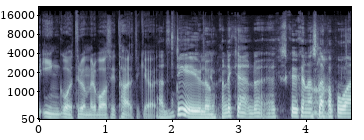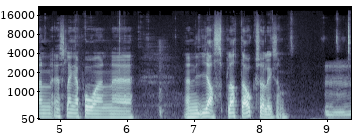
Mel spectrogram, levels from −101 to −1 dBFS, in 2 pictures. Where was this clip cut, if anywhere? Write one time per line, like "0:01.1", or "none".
none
